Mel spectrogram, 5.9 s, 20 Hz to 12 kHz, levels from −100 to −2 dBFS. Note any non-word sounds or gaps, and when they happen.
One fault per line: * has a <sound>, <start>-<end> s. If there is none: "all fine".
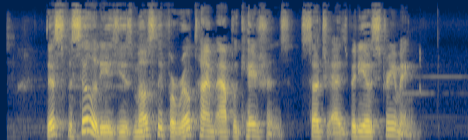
all fine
